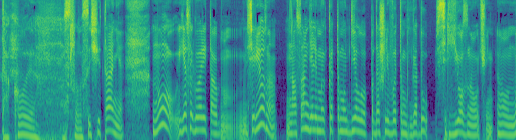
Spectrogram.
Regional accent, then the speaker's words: Perm, Perm Krai, Russia; я сама пермяк, я пермячка, я искренне и трепетно люблю и город, и край

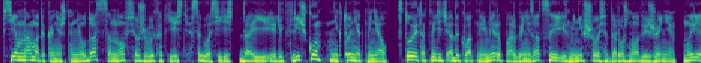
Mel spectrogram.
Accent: Ural, Russia; Мы, уральцы, вообще склонны любое нововведение, ломающее привычные модели поведения, принимать в штыки.

